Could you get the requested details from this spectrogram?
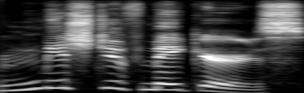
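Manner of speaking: mild, high, slow, drawn-out mock yell. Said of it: "I'm screaming in my car".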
